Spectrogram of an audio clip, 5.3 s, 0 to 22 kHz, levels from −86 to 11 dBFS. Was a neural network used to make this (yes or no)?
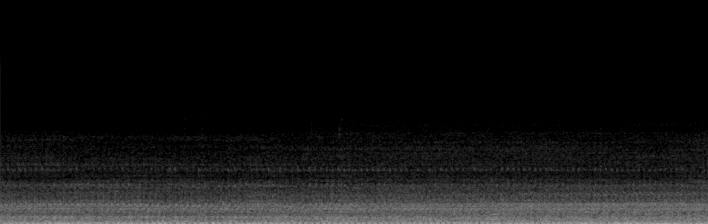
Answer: no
